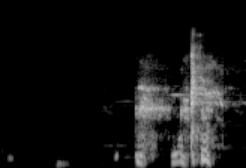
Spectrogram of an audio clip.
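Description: A person coughs close up: a short cluster of harsh, loud coughs after a moment of quiet breathing, with no speech.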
